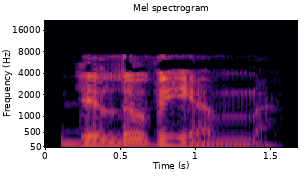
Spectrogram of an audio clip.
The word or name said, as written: diluvium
